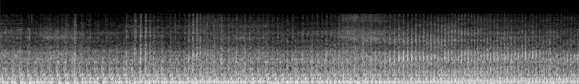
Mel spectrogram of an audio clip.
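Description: Suzuki DR-Z400 dual-sport motorcycle's single-cylinder engine idling with a steady, pulsing beat, picking up a little in speed about halfway through.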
